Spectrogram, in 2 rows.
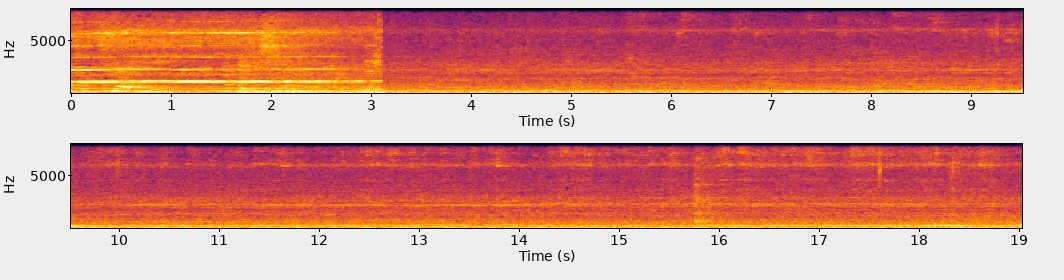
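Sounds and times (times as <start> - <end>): electric train humming: 0.0 - 19.0.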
